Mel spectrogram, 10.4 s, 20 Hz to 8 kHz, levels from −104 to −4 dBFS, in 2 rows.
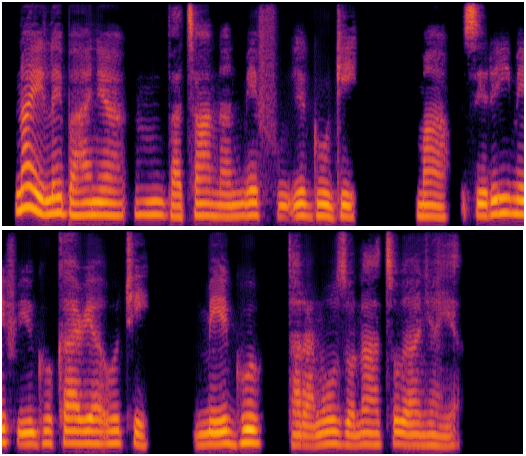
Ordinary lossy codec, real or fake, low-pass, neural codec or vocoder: none; fake; none; codec, 16 kHz, 0.5 kbps, X-Codec, WavLM features, trained on Multilingual LibriSpeech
